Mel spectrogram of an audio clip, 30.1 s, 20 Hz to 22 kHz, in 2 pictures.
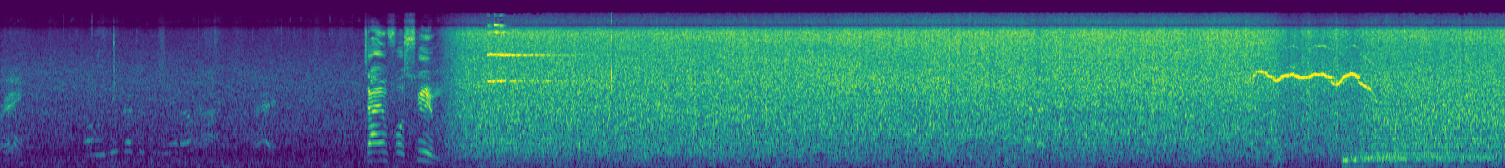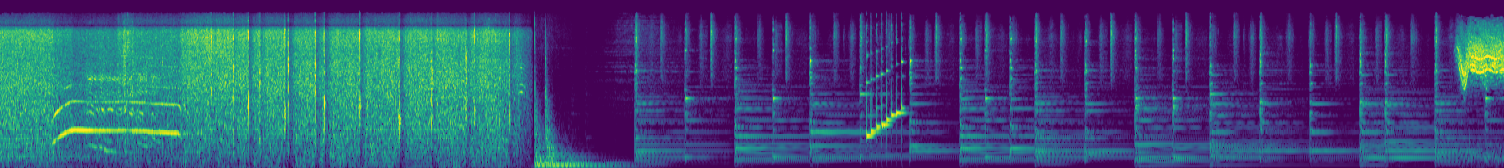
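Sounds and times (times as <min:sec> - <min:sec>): waterfall roaring: 0:04.5 - 0:12.6, 0:13.3 - 0:20.2
people shouting: 0:15.5 - 0:17.0.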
